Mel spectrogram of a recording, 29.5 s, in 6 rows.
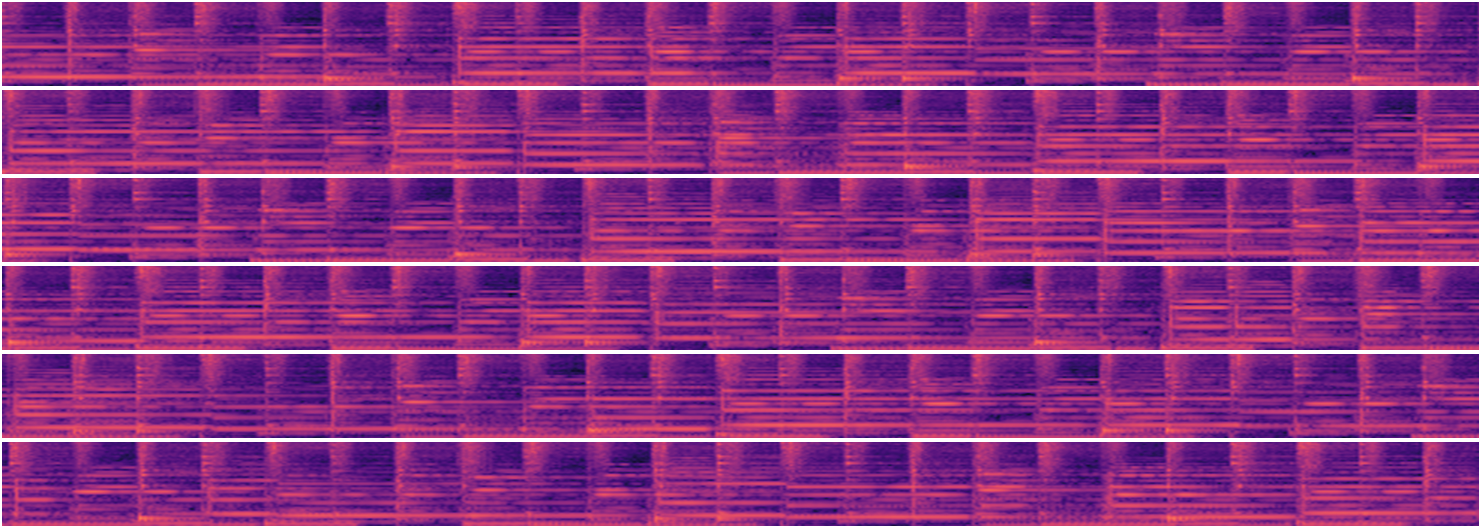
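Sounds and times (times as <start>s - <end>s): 
Caribbean calypso backing track playing a descending scale: 0.0s - 29.5s.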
